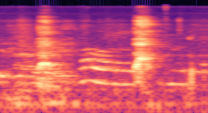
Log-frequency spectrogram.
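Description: A person's voice: short spoken utterances, with sharp breathy catches about half a second and a second and a half in.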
